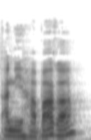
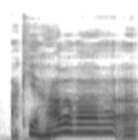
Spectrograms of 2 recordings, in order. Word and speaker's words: Akihabara: Vor allem, ich sag eigentlich Anni Habara, aber das ist ja eigentlich auch von der japanischen Aussprache ist es falsch. Eigentlich ist deine Aussprache ja die richtige. Aki, Akihabara, äh, Aki.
